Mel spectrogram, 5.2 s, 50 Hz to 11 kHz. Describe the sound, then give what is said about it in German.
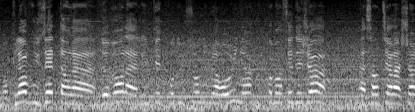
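A steady, droning machine roar with a constant low hum fills the background of a power plant's production hall, production unit number 1, a hall as large as a football field where electricity is produced, hot, with the air whirring and the floor vibrating in places, while a person talks over it throughout. “Mit jedem Schritt auf die vergitterte und mit einer Sicherheitsschleuse versehene Halle zu wird es lauter und heißer.”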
